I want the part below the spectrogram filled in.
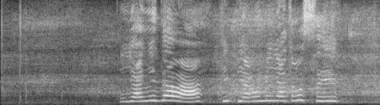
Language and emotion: Russian, positive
